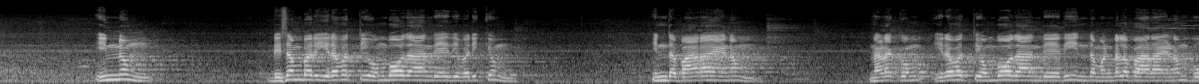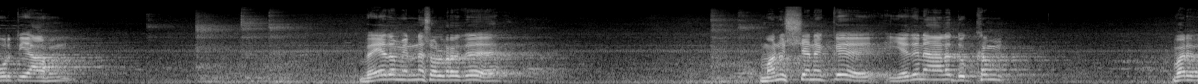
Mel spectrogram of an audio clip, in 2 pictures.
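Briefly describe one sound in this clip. A man chants in a steady, sung tone into a microphone, in phrases with pauses between them.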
